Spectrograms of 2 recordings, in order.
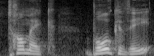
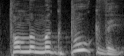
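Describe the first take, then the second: First: The first name is said as one word, Tomek. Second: The name is split into Tom and McBorkovi. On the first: "I'm Tomek Borkovi" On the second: "my name sometimes is pronounced like Tom McBorkovi"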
